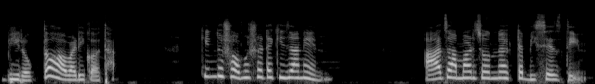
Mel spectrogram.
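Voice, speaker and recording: A courteous, talkative man of about forty in an audiobook, read by a woman, confiding and wistful. The voice sits high, and the sound is dry and free of echo. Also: animated, moderate pace. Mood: polite, coaxing. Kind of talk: audiobook character dialogue.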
